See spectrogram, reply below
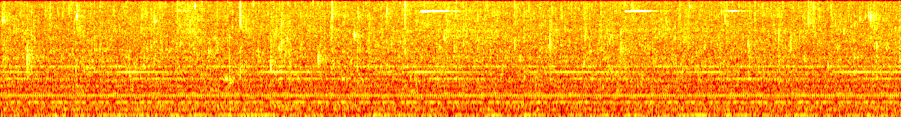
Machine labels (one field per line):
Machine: pump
